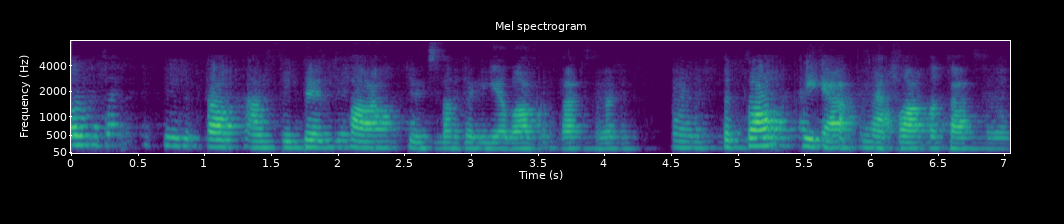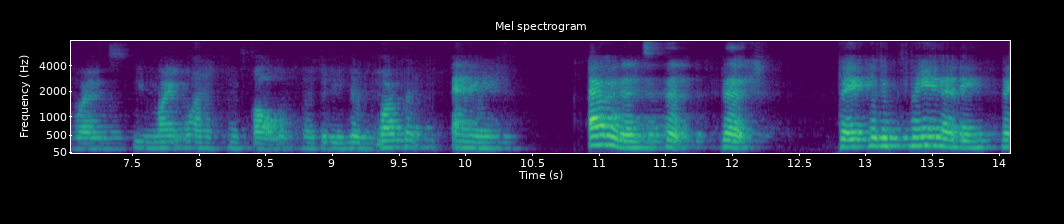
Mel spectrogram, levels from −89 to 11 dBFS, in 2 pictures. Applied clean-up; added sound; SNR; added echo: neural mask model DeepFilterNet 3.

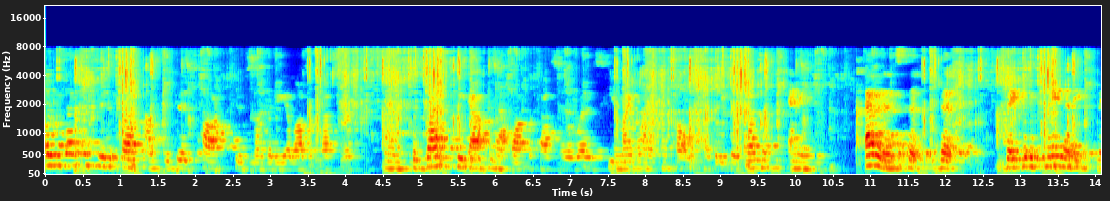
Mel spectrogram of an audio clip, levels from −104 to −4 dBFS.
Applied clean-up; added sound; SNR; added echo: classical method WPE with log-MMSE.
